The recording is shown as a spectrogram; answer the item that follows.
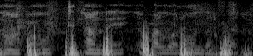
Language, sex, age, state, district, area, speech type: Santali, male, 45-60, Jharkhand, East Singhbhum, rural, spontaneous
